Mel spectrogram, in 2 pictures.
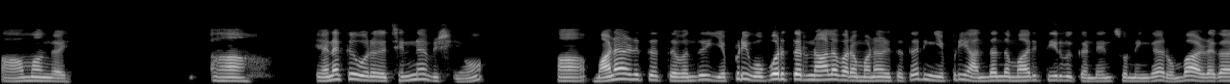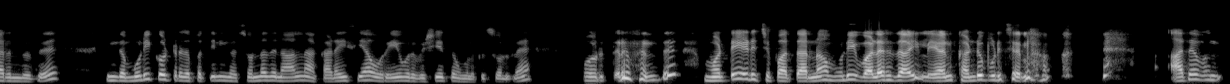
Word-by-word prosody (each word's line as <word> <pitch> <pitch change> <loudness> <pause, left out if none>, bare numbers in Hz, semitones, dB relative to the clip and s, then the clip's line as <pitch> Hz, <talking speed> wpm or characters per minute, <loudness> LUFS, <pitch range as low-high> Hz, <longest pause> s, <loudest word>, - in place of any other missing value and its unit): ஆமாங்க. 160 -3 -1 1.5
ஆ - - -3 1.1
எனக்கு 230 +5 +1
ஒரு 185 -2 0 0.2
சின்ன 195 +6 -3 0.2
விஷயம். 140 -2 -7 0.8
அ, - - +1 0.4
மன - - +6
அழுத்தத்த 210 -6 -2
வந்து 180 +5 -1 0.2
எப்படி 255 +6 -3
ஒவ்வொருத்தர்னால 220 0 +4
வர 190 - +2
மன 170 +1 0
அழுத்தத்த, 175 +7 -3
நீங்க 205 -4 -2
எப்படி 230 +7 -9
அந்தந்த 185 +3 -1
மாரி 180 +3 +1
தீர்வு 190 -1 -2
கண்டேன்னு 150 +1 -5
சொன்னீங்க. 155 +1 -3 0.2
ரொம்ப 155 +7 -3
அழகா 165 +1 -1
இருந்தது. 150 -4 -5 0.6
இந்த 180 -1 0
முடி 215 +6 0
கொட்டுறத 195 -7 +1
பத்தி 165 - -5
நீங்க 170 -3 -4
சொன்னதுனால 170 -1 -2
நான் 165 - -7
கடைசியா 175 +6 -4
ஒரே 155 0 -5
ஒரு 155 -3 -4
விஷயத்த 170 +3 -5
உங்களுக்கு 130 -3 -10
சொல்றேன். - - -7 0.6
ஒருத்தர் 175 - +3
வந்து 200 - +1 0.4
மொட்டை 180 +8 +3
அடிச்சு 235 -5 -1
பாத்தாருன்னா 160 +3 +4
முடி 215 +3 +2
வளருதா 185 +2 +7
இல்லையான்னு 165 +5 +4
கண்டுபுடிச்சுறலாம். 210 - +3 1.3
அத 175 - -2 0.2
வந் 205 -1 -4
180 Hz, 120 wpm, -22 LUFS, 165-205 Hz, 1.5 s, வளருதா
